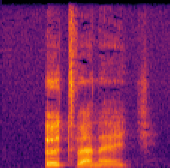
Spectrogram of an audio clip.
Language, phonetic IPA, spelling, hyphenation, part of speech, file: Hungarian, [ˈøtvɛnɛɟː], ötvenegy, öt‧ven‧egy, numeral, Hu-ötvenegy.ogg
- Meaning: fifty-one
